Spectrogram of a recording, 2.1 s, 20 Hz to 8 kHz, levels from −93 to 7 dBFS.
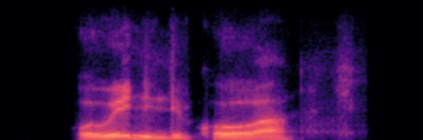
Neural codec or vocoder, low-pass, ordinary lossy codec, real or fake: codec, 16 kHz, 0.8 kbps, ZipCodec; 7.2 kHz; Opus, 24 kbps; fake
